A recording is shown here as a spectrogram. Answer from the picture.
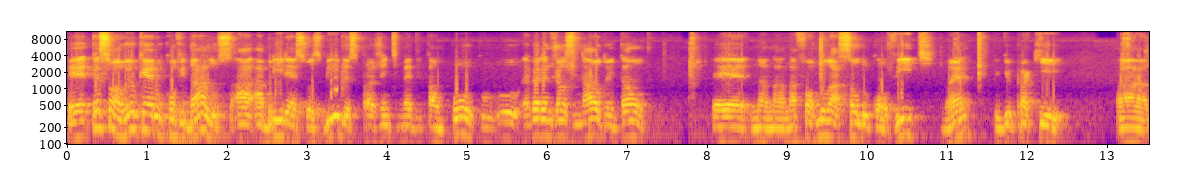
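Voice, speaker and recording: In a strong Paraíba accent, a man with a medium pitch speaks at a fairly slow pace in a dark, mellow tone with lively intonation. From Paraíba, Brazil. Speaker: pastor. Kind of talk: sermon.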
